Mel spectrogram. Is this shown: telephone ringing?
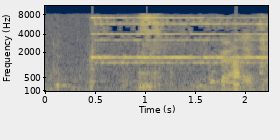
yes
